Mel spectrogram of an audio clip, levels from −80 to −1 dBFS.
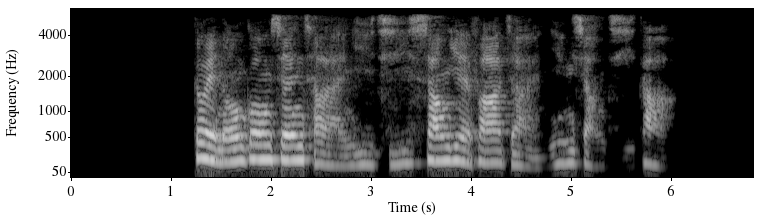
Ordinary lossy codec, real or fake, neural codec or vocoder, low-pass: MP3, 48 kbps; real; none; 5.4 kHz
